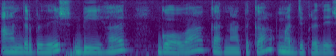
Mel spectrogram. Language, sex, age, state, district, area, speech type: Telugu, female, 18-30, Andhra Pradesh, Konaseema, urban, spontaneous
